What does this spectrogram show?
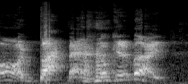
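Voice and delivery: put-on British superhero voice. Joking about a Batman voice: British-accented Batman voice. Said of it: "I might even throw in some British shit there".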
